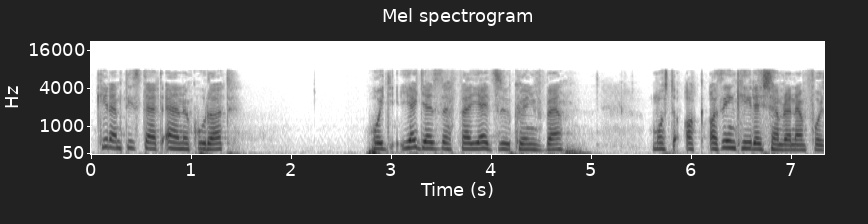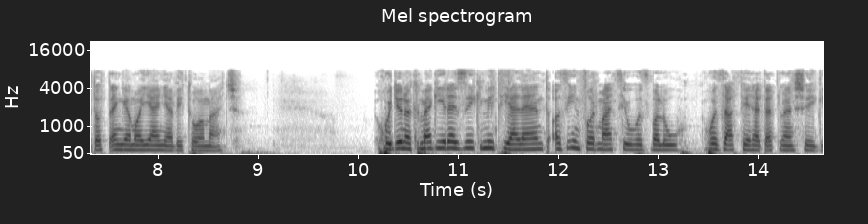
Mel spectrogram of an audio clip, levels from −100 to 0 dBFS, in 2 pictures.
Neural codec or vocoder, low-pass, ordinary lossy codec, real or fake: codec, 16 kHz, 8 kbps, FunCodec, trained on Chinese and English, 25 frames a second; none; none; fake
